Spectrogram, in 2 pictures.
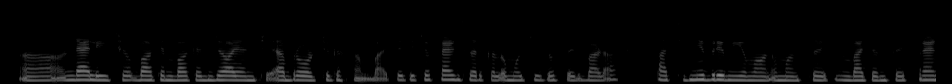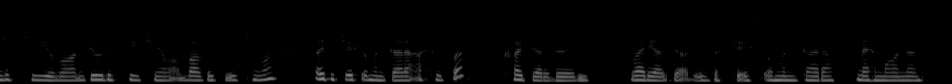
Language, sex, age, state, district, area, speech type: Kashmiri, female, 30-45, Jammu and Kashmir, Bandipora, rural, spontaneous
